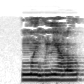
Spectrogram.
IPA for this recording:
ŋʷ ẽ ɡ ũ lʲ ɛ̃ lˠ u

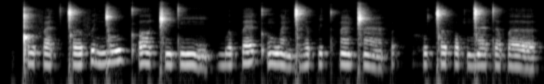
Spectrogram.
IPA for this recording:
ǃ ɪ f æ t ǀ ə f ɪ ŋ͡ǀ u kʼ ʌ ǁ ĩ t ĩ | b ə p ɛ kʼ ũ w æ̃ ɡ͡ǀ ɛ p i t p æ̃ ǁ æ̃ p | h u ǀ ə f ɒ p ŋ͡ǀ æ t ɜ p ɜ

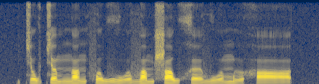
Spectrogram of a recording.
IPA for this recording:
c ə˧˥ w c ɛ˧ m n a˧˥ n f ə˧˥ w ɣ u˨˩˦ ə̯ v a˧˥ m ʂ a˧ w x ɛ˨˩˦ v u˨˩˦ ə̯ m ɨ˨˩˨ ə̯ h aː˨˩ t̚

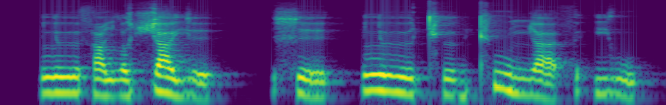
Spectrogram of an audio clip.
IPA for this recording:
l ʏː θ ɑ i̯ l ɔ ç a j e | x e | l ʏː cʰ ʏː ɡ cʰ u ɲ aː θ | j u

